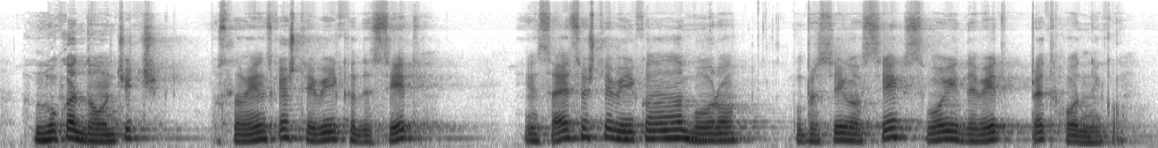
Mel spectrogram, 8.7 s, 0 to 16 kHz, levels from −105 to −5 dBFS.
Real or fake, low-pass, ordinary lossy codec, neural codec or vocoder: real; 14.4 kHz; Opus, 32 kbps; none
